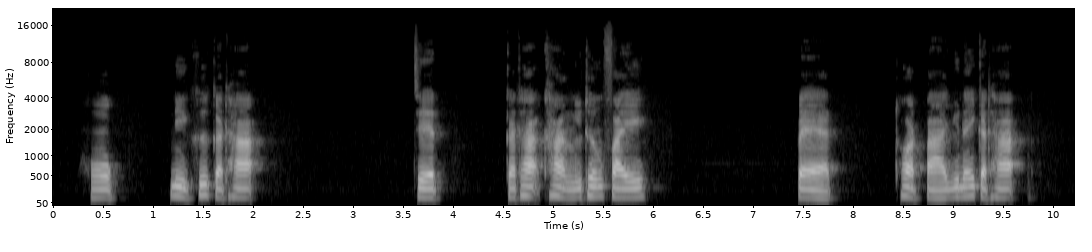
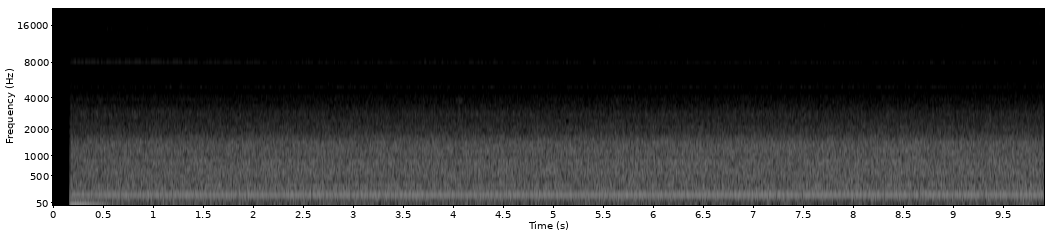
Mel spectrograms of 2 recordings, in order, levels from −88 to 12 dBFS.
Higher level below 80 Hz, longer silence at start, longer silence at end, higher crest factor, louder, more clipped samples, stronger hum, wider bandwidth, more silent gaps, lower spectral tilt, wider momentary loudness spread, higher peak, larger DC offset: second, -84 dBFS vs -64 dBFS; first, 0.4 s vs 0.15 s; first, 0.55 s vs 0 s; first, 22 dB vs 12 dB; first, -26 LUFS vs -47 LUFS; neither; neither; first, 15 kHz vs 8.6 kHz; neither; second, -6 dB/octave vs -8 dB/octave; first, 10 LU vs 1 LU; first, -6 dBFS vs -34 dBFS; neither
